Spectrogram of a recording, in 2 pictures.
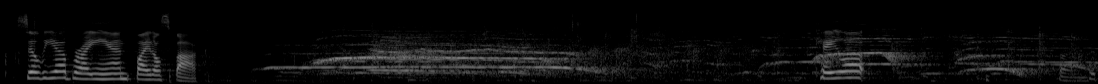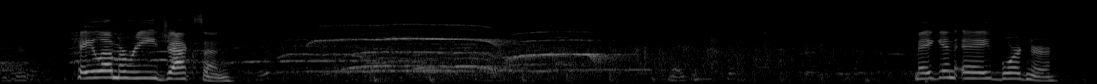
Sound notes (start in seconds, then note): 3.7 cheers; 13.1 cheers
